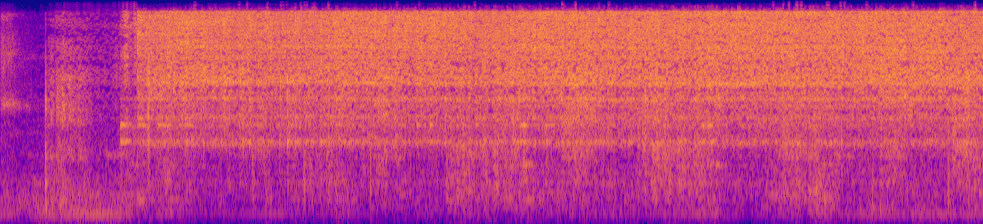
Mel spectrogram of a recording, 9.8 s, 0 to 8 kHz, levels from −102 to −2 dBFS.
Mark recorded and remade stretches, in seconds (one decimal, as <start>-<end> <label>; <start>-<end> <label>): 0.0-1.4 remade; 1.4-2.2 recorded; 2.2-2.6 remade; 2.6-6.8 recorded; 6.8-9.8 remade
